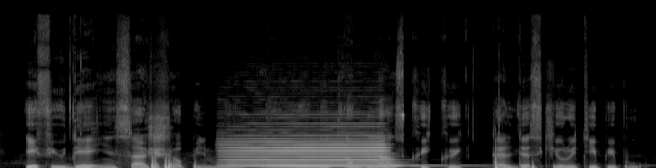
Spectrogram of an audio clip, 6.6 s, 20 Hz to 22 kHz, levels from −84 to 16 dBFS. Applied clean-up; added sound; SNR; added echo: none; Bowed string instrument; -5 dB; none.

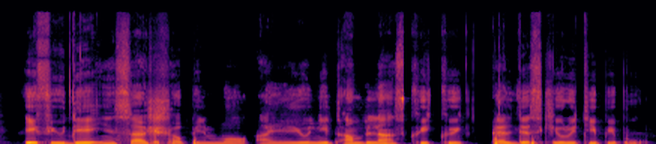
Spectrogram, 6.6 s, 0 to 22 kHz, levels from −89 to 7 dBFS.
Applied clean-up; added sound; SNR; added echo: neural mask model Resemble Enhance denoiser.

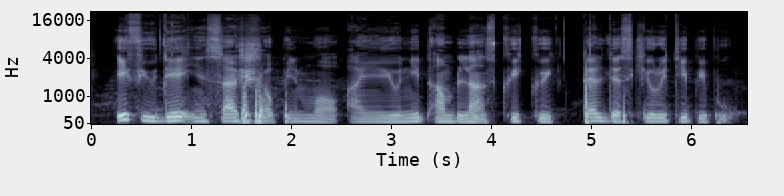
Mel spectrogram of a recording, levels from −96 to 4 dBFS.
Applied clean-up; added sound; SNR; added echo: none; none; none; none.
